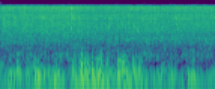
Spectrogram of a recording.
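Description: Steady rushing water of a waterfall flows continuously, a dense wash of splashing with soft low gurgles rising and falling underneath, with no voices.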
